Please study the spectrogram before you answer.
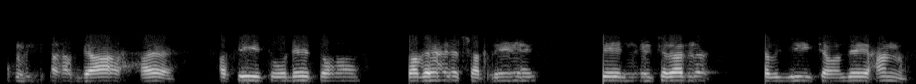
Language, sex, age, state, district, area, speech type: Punjabi, male, 60+, Punjab, Bathinda, urban, conversation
